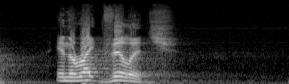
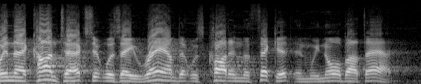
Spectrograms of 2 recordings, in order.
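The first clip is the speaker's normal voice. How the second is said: ordinary delivery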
